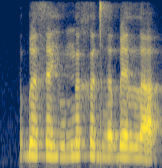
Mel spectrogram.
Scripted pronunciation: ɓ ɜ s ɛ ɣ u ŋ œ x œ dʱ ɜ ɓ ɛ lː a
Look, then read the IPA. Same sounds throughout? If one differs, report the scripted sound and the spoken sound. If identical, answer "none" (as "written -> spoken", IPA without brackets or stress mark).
ɣ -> j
